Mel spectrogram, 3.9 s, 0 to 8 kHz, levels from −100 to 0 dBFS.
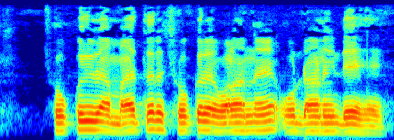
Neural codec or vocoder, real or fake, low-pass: vocoder, 24 kHz, 100 mel bands, Vocos; fake; 7.2 kHz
